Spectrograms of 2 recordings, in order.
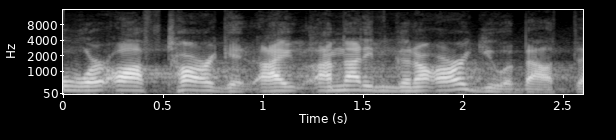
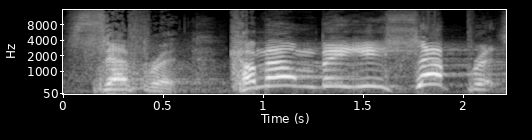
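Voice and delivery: put-on old-time preacher quoting scripture; 5 semitones higher, 6 dB louder than usual. Mocking the preachers of his upbringing, booming. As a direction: thunder the verse like a fire-and-brimstone preacher. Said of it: "I was told verses like this".

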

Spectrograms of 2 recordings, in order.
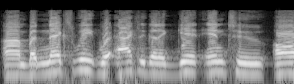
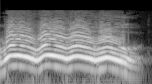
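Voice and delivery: high, loud drawn-out whoas; hammed-up, high-pitched plea to halt; alarmed whoa; 4 dB louder, slower than usual. Moses halting an angry God, alarmed high whoas.

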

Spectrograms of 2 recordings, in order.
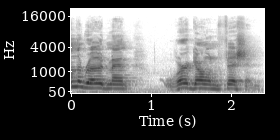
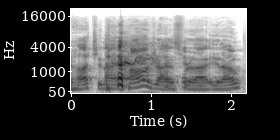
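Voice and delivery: laughing apology; 7 dB louder than usual. Real, not acted.

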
